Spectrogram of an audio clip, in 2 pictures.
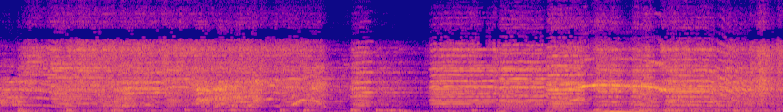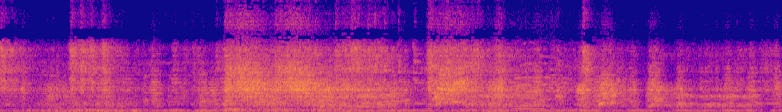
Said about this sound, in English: that's bad. That's just two dogs. Is that werewolf? It's two, two dogs, isn't it?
